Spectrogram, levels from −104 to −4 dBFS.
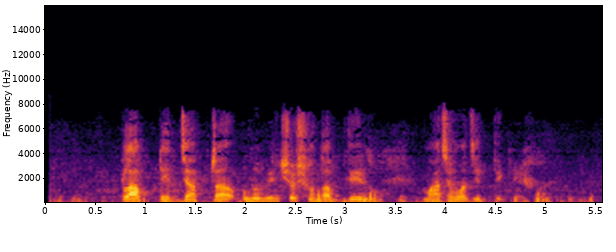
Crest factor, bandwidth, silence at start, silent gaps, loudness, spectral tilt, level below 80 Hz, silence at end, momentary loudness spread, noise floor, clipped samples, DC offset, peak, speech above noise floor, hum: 24 dB; 7.8 kHz; 0.15 s; none; -25 LUFS; -6 dB/octave; -56 dBFS; 0.1 s; 21 LU; -51 dBFS; under 0.1%; under 0.1%; -2 dBFS; 26 dB; none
